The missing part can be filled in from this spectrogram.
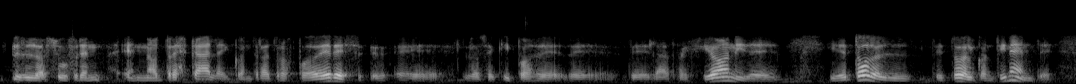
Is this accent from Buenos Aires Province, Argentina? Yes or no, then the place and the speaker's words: yes; Ramos Mejía, Buenos Aires Province, Argentina; yo soy de Ramos Mejía, de La Matanza, y para mí La Lucila del Mar es como Ramos Mejía, pero con mar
